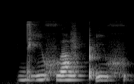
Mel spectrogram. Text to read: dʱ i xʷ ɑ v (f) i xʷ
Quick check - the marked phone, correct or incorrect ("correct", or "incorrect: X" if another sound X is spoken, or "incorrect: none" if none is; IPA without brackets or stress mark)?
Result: incorrect: pʼ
